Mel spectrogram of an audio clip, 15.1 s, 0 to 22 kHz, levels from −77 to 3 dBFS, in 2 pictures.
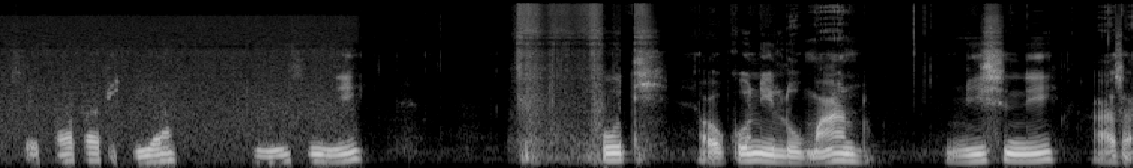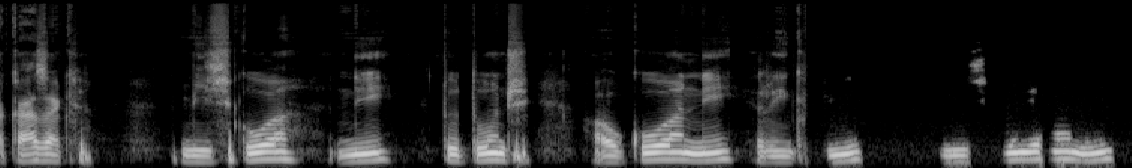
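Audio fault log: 0.00–0.05 s, 0.37–0.85 s and 1.15–2.40 s, other side's voice leaking through: a faint second voice sits roughly 25 to 30 dB under the speech, likely loudspeaker echo the canceller missed. On a spectrogram it shows as weak, separate harmonic traces running beneath the main ones.
0.00–1.08 s, 1.63–2.09 s, 13.03–13.32 s and 13.80–15.00 s, speech suppressed in double talk: the voice sinks by about 15 to 20 dB, likely because the echo canceller treated overlapping talk as echo. The waveform envelope visibly caves in.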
